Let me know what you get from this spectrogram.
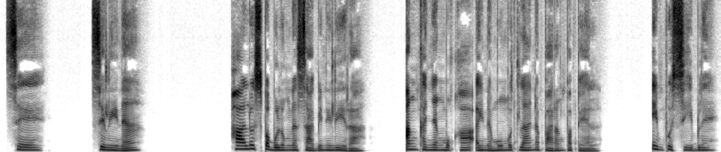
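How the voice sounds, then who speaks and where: A woman's voice: fairly low pitch, normal speed, darkish tone, no room sound. A woman reading scripted narration for a dramatic story, as its storyteller.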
